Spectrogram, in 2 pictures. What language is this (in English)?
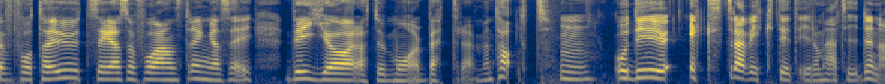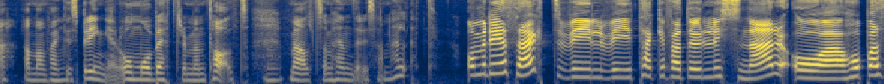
Swedish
